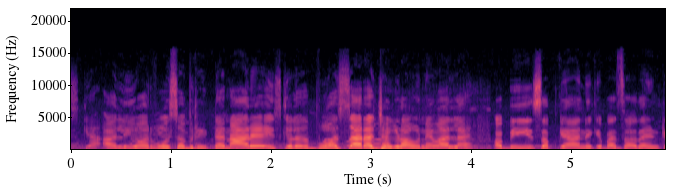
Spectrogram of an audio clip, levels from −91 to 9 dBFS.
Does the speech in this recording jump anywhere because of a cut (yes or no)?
yes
